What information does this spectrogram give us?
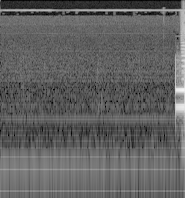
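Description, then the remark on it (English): A low steady hum runs quietly for a moment, then a single short, loud keypad beep sounds at the very end as a button is pressed, a sharp dual-pitched telephone-style tone. “You always press the buttons and it makes a beep.”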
